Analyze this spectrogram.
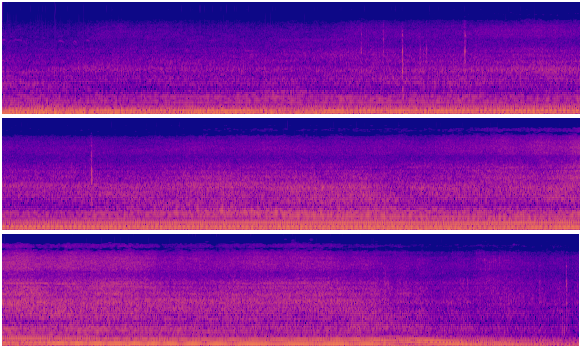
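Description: Powered parachute's pusher engine and propeller running steadily as the trike rolls on the grass. About fifteen seconds in, the pitch drops steeply and the engine winds down as it is throttled back or cut.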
